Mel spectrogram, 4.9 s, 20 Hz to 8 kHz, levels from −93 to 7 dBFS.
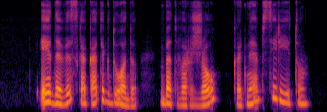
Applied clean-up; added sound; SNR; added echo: none; none; none; none.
